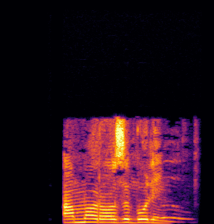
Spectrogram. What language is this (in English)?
Uzbek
